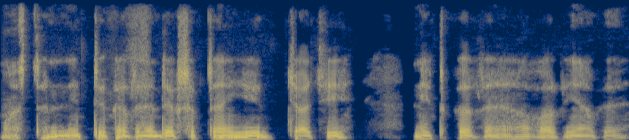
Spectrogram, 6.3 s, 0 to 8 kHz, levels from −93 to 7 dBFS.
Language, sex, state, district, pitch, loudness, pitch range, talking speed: Hindi, male, Bihar, Araria, 90 Hz, -16 LUFS, 90-95 Hz, 170 wpm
